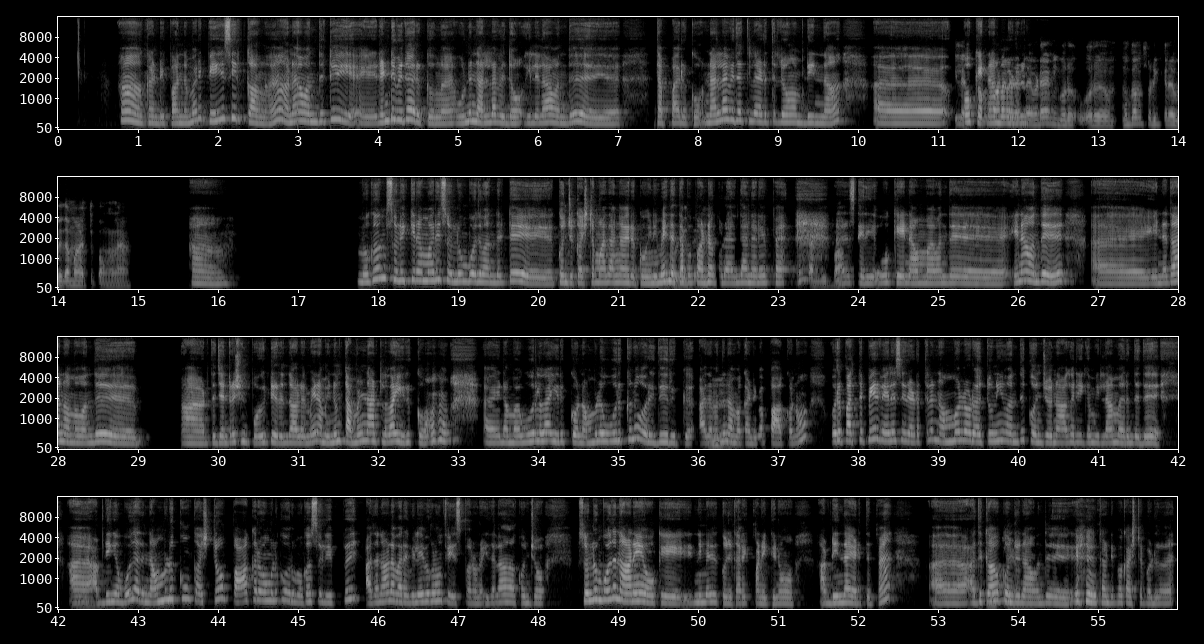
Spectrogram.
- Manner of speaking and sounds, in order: inhale; inhale; drawn out: "ஆ"; laughing while speaking: "பண்ணக்கூடாதுன்னு தான் நினைப்பேன்"; drawn out: "வந்து"; inhale; drawn out: "ஆ"; in English: "ஜென்ரேஷன்"; laughing while speaking: "இருக்கோம்"; inhale; inhale; inhale; inhale; laughing while speaking: "கண்டிப்பா கஷ்டப்படுவேன்"
- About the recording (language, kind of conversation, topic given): Tamil, podcast, மற்றோரின் கருத்து உன் உடைத் தேர்வை பாதிக்குமா?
